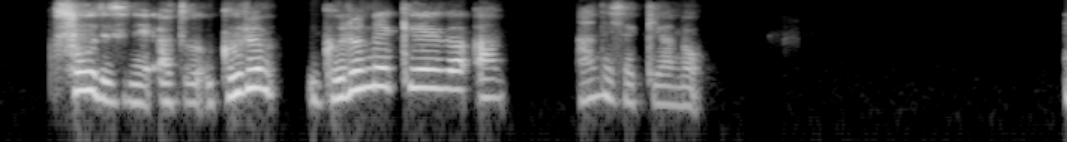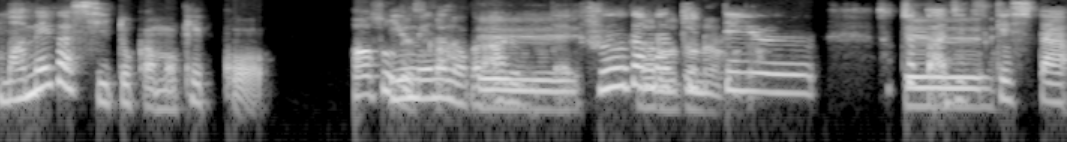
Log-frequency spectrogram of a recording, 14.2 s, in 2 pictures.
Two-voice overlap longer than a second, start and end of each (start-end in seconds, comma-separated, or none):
9.7-12.2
